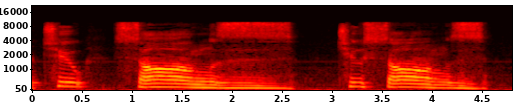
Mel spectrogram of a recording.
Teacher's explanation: don't forget to add a voiced Z ending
